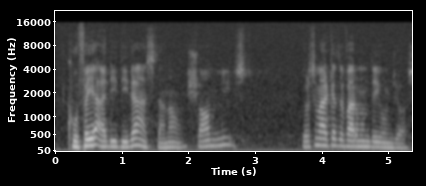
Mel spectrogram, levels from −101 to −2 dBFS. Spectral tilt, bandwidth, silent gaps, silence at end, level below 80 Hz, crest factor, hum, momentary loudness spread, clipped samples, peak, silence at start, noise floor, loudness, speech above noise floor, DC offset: -5.5 dB/octave; 16 kHz; none; 0 s; -62 dBFS; 18 dB; none; 13 LU; under 0.1%; -18 dBFS; 0 s; -58 dBFS; -35 LUFS; 23 dB; under 0.1%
